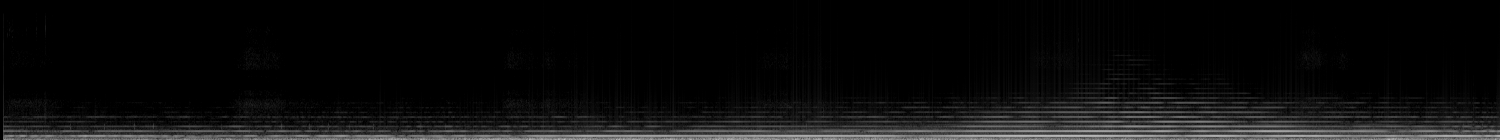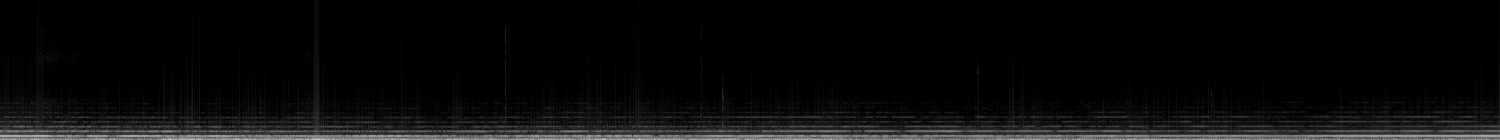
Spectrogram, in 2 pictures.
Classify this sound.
Soundscapes > Nature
